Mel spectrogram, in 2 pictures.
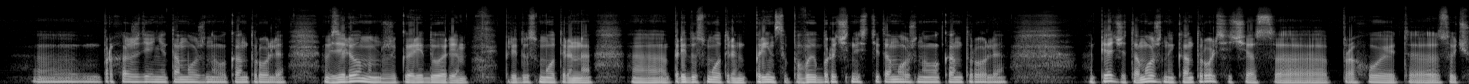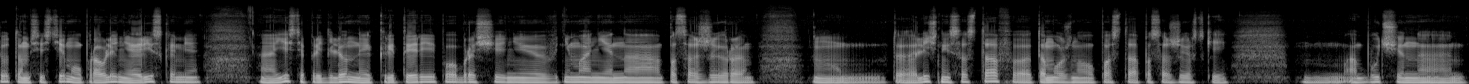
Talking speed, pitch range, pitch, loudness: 80 wpm, 95-115 Hz, 105 Hz, -24 LUFS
